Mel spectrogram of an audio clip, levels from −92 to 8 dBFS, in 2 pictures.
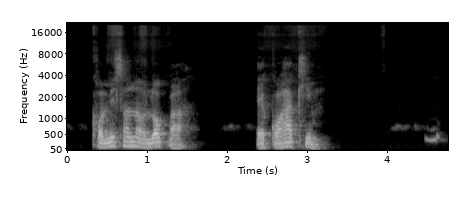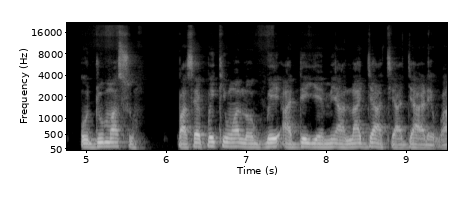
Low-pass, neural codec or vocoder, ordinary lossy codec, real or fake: none; none; none; real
